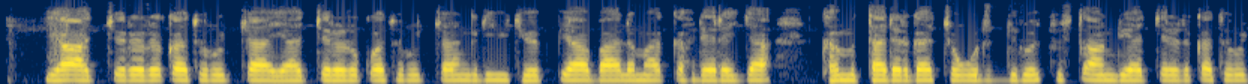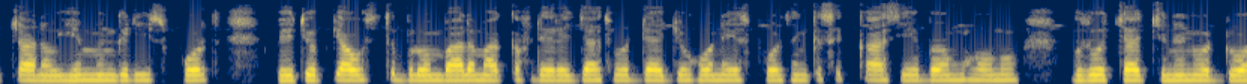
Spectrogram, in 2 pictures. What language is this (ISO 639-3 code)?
amh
